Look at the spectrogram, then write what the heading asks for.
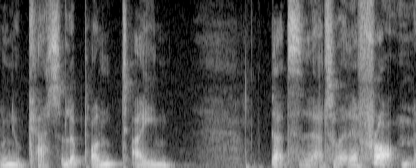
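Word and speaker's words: Newcastle upon Tyne: people who come from Newcastle pontine apparently you have to pronounce it like that Newcastle upon time that's that's where they're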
